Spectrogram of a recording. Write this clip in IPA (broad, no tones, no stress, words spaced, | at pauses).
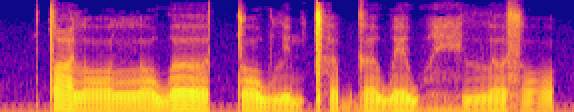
tˤalɔːlːɔ wʌː tːɔwlem ǀʰɐbɡɐːwɛw ɦe̤ lːʌzɔ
